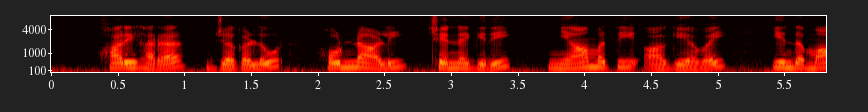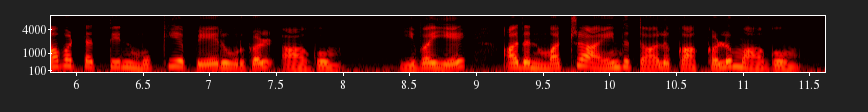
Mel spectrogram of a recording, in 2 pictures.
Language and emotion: Tamil, neutral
